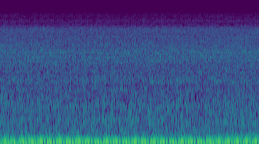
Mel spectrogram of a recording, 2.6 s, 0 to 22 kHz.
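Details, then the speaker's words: 1991 Yamaha Venture Royale V4 motorcycle, first start, in neutral on full choke: steady, even low thrum with smooth regular firing and no misses; idles cleanly while warming up. "no way no way are you kidding me that's funny it runs runs good"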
